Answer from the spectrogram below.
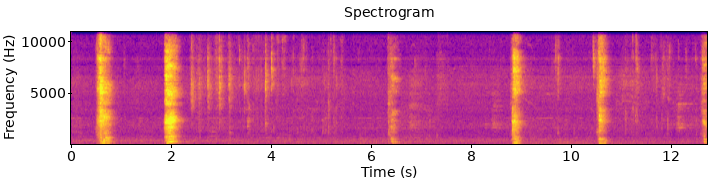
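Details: Pug with kennel cough, an infectious tracheobronchitis, that vomited during the first days of illness: about six short, harsh, hacking coughs spaced over several seconds.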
